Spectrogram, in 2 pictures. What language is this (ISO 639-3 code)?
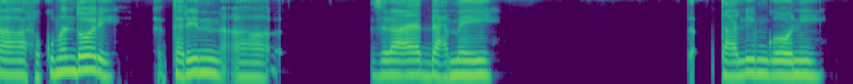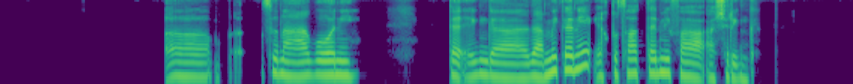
fia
